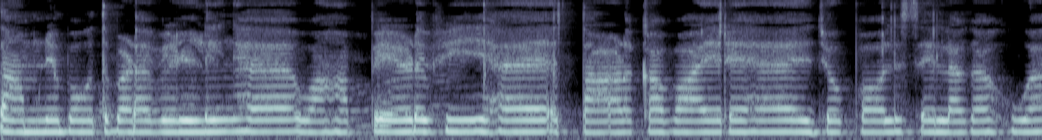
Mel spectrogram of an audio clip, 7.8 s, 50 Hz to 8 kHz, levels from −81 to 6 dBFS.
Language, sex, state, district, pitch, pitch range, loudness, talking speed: Hindi, male, Bihar, Jahanabad, 240 Hz, 235-245 Hz, -15 LUFS, 285 wpm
